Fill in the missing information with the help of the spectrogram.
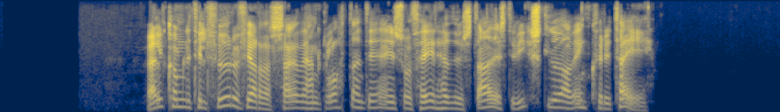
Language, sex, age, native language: Icelandic, male, 50-59, Icelandic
